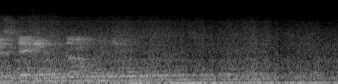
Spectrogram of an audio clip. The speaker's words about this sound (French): Est-ce que ça vous rappelle éventuellement vos années à Kiev ? Oui, tout à fait. Le fait d'entendre le bruit du métro à Kiev, ça me projette directement dans la ville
